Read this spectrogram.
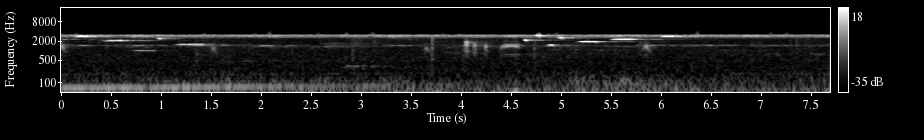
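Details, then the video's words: Song of a musician wren: a series of pure, flute-like whistles, each held at a different pitch, interspersed with brief rough chatter notes, with constant low-pitched background hum throughout. "SOM DO DO PASSARINHO UIRAPURU"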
